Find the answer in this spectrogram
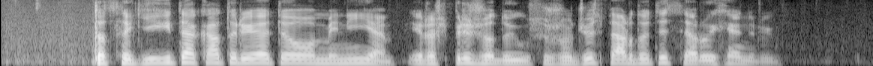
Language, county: Lithuanian, Kaunas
